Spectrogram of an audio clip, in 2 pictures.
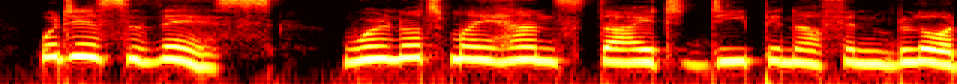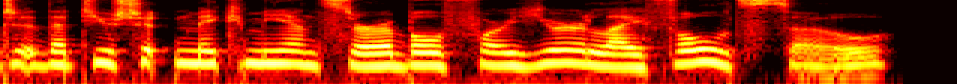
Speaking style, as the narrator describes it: he shrieked

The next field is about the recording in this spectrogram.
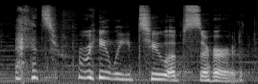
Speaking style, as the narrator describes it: she laughed out

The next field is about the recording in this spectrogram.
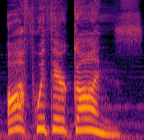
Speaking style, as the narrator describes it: Lewis behind him shouting

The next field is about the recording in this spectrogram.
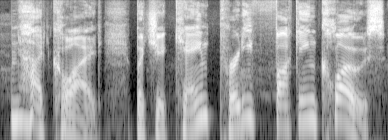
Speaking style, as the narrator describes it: she shouted

